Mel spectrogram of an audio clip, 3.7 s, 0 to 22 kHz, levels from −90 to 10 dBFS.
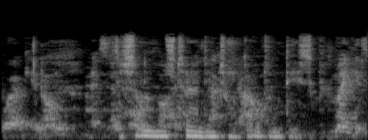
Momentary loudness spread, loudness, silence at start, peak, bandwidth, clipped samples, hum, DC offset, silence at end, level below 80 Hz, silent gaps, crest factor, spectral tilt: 11 LU; -31 LUFS; 0.05 s; -12 dBFS; 8.4 kHz; under 0.1%; none; under 0.1%; 0 s; -62 dBFS; none; 20 dB; -3.5 dB/octave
